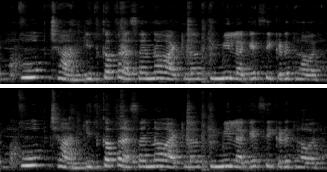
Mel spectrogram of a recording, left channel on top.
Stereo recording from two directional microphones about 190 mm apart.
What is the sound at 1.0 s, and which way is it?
Speech, 20° right (ahead or behind).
